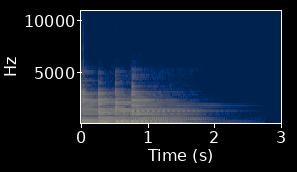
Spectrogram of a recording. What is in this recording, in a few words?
Db Minor Major 7th Ukulele, DbmM7 chord; DbmM7 arpeggiated; JGuitar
